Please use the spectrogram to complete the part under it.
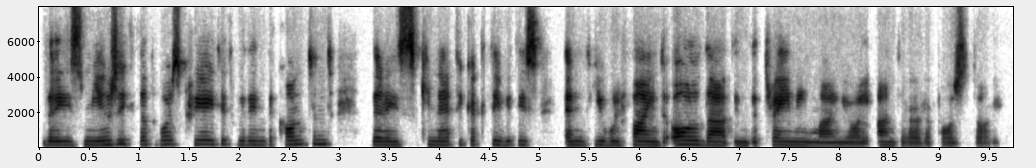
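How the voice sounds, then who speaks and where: A woman's voice: medium pitch, level tone, normal speed, creaky. A woman giving an informal online webinar presentation, explaining things as a presenter. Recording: dull lo-fi webinar audio.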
